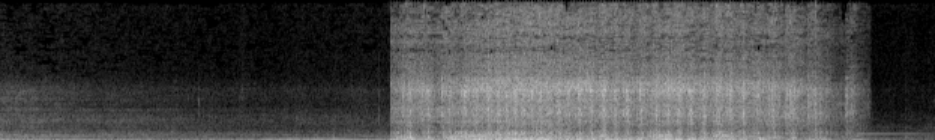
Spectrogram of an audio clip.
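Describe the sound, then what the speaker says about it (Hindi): A sewing machine stitching a kurti sleeve starts partway through with a fast, loud, close mechanical rattle that runs steadily for about three seconds and then stops, after a quieter stretch of room noise. "अब इसके ऊपर हम एक दाब सिलाई और लगा देंगे यहाँ से"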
